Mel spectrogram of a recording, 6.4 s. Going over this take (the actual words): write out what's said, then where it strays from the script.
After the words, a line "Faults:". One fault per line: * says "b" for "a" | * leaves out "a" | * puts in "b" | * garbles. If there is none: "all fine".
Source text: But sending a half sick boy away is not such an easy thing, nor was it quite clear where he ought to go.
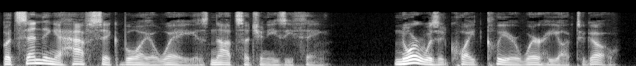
But sending a half sick boy away is not such an easy thing, nor was it quite clear where he ought to go.
Faults:
all fine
